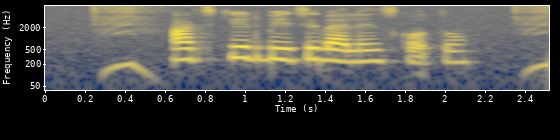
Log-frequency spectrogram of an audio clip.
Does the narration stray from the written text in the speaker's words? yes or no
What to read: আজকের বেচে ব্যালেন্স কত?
no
